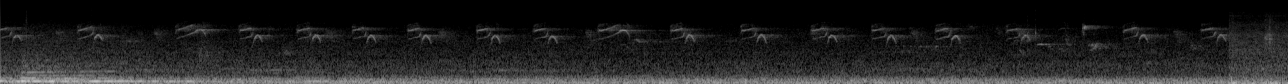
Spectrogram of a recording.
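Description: A bird calling over and over, about two short, high, falling chirps a second, stopping shortly before the end, over a steady low traffic rumble. A vehicle engine hum fades away in the first two seconds.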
